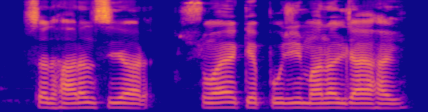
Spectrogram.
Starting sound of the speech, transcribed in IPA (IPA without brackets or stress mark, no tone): s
